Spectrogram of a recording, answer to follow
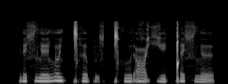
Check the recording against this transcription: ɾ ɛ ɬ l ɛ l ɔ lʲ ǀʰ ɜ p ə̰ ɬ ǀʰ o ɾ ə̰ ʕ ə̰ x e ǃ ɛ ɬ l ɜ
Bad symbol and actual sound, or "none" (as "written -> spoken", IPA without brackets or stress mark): x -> ç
